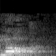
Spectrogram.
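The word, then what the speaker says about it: knock: Friend, अगला है नॉक, यानी यहाँ पर देखो के जस्ट बाद एन आ रहा तो के क्या हो जाएगा, साइलेंट, और इसे हम क्या बोलेंगे, नॉक।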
